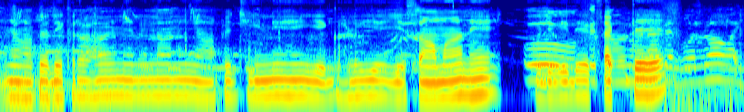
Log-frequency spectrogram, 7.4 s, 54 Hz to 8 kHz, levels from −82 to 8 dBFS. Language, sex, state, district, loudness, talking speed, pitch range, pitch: Hindi, male, Madhya Pradesh, Bhopal, -22 LUFS, 160 wpm, 110-115 Hz, 115 Hz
